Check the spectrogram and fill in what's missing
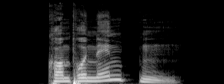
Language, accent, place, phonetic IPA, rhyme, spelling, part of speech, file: German, Germany, Berlin, [kɔmpoˈnɛntn̩], -ɛntn̩, Komponenten, noun, De-Komponenten.ogg
- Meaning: plural of Komponente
